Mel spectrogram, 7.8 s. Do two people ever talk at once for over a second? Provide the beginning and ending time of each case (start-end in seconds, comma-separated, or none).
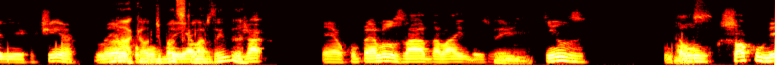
1.1-2.5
